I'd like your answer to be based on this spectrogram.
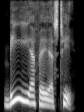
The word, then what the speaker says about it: BE FAST: BEFAST, pronounced Be Fast, adds two letters, B and E, to the former acronym FAST.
